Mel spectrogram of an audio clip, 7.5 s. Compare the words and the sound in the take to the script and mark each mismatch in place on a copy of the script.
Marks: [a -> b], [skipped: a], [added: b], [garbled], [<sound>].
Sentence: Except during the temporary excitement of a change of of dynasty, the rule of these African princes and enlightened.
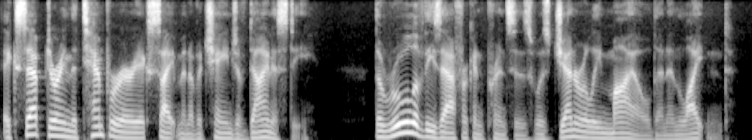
Except during the temporary excitement of a change of [skipped: of] dynasty, the rule of these African princes [added: was generally mild] and enlightened.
